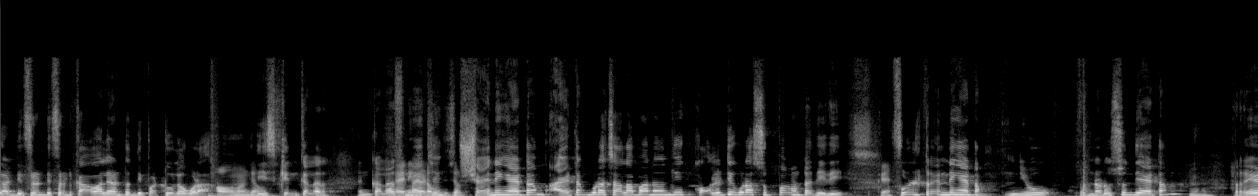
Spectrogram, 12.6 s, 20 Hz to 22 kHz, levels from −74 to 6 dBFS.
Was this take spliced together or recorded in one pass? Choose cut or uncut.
uncut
